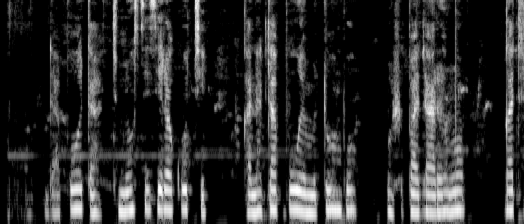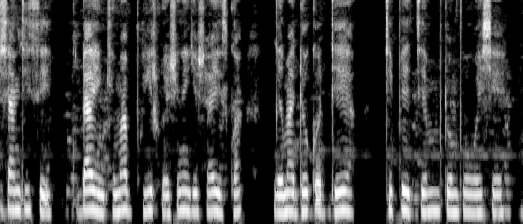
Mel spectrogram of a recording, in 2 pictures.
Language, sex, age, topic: Ndau, female, 25-35, health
